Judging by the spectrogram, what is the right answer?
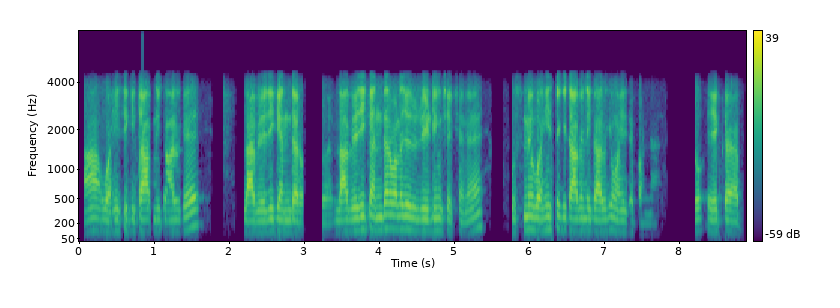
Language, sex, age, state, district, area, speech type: Urdu, male, 30-45, Uttar Pradesh, Azamgarh, rural, conversation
